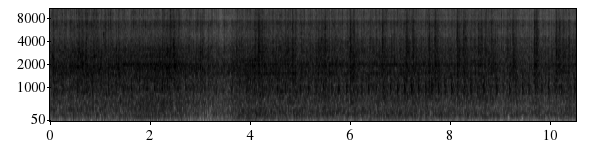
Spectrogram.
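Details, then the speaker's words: Tractor idling with PTO engaged: steady run of sharp, evenly spaced knocks over the engine note, coming from the gearbox, not the belts; the cardan shaft turns freely by hand. Gearbox knock when the PTO is engaged. "Ось ось, слухайте. І це не від ремнів іде. Я до ремнів підходив, ремні зовсім не так б'ють. І вони не б'ють. Це іменно в коробці"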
